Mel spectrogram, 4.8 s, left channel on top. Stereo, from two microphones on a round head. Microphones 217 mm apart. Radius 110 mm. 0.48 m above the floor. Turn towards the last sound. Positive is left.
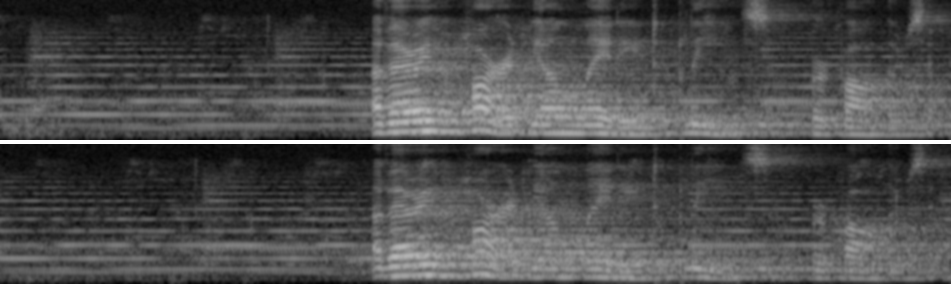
turn(degrees=30)  # may be behind; listen again after turning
